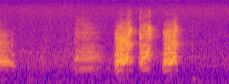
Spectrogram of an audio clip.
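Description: An old gander on an Arkansas farm honks harshly, one short call then a longer one, followed by three loud rapid honks close by, with quiet pauses between.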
